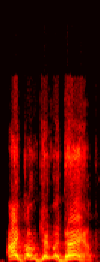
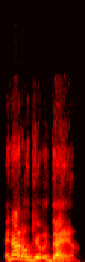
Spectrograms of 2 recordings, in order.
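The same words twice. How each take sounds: First: Higher and louder, hitting I hard; real defiant outburst; fired-up shout. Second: Said in the usual way. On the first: Real, not acted. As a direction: repeat it raised to a near yell. Fired-up rant after a win.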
